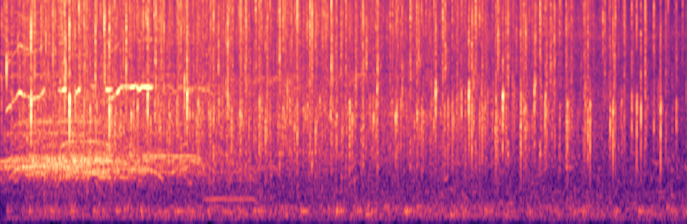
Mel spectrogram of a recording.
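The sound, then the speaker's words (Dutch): An audience applauds a speaker at a demonstration with thunderous, steady clapping that fills the whole stretch. A few cheers rise over it early on. “Een daverend applaus voor Mo Kotesh.”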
